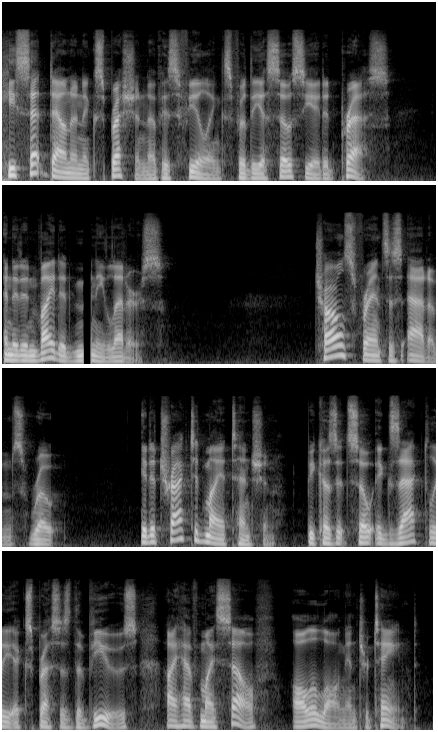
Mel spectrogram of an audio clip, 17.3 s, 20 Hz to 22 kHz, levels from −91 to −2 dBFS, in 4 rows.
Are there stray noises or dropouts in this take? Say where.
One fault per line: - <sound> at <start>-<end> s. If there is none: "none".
- dropout at 5.1-5.2 s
